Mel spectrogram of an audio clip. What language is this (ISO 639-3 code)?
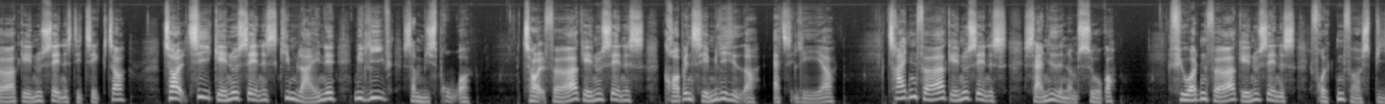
dan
